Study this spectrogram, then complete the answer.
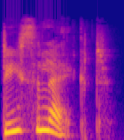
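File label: "deselect", British English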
